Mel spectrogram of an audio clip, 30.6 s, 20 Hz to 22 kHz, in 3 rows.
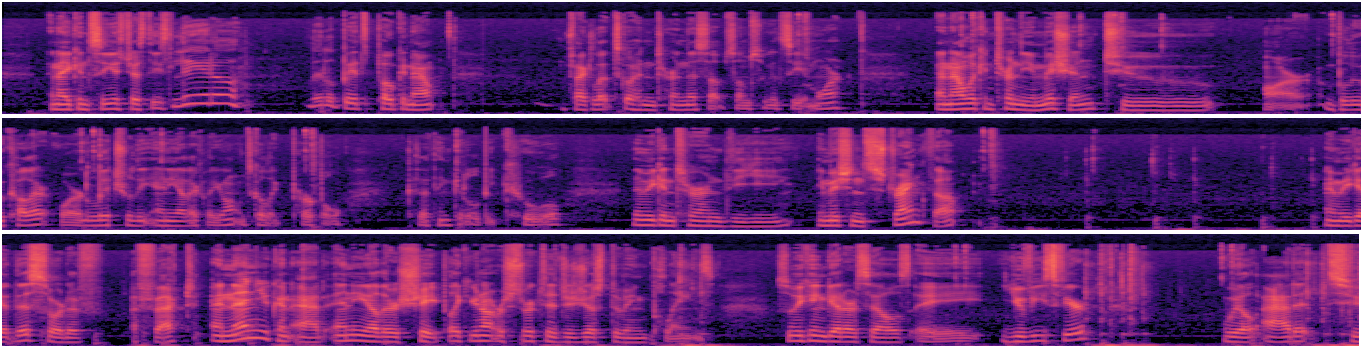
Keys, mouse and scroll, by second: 1.0-3.0 drag, 1.0-3.0 right drag, 7.2-10.7 drag, 10.7 middle click, 10.8-13.5 drag, 13.5-24.9 middle drag, 25.4 shift+a, 28.5 g, 29.0-30.5 drag, 29.0 middle click, 29.0 right click, 30.1 g.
